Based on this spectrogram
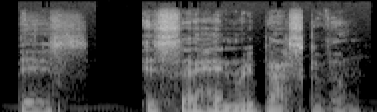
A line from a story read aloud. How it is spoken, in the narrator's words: said Dr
